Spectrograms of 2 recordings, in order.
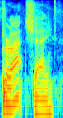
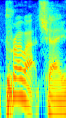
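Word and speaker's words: Proace: But it always looks to me like it should be pronounced Patche. Pratchce. No. Proache.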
